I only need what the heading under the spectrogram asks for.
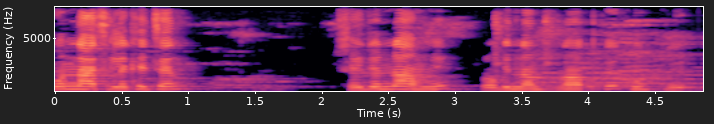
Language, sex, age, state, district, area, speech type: Bengali, female, 45-60, West Bengal, Uttar Dinajpur, rural, spontaneous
